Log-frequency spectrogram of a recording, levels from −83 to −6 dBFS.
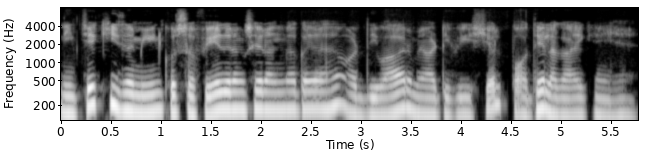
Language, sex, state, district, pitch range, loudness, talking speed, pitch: Hindi, male, Jharkhand, Ranchi, 130-165 Hz, -17 LUFS, 185 wpm, 145 Hz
